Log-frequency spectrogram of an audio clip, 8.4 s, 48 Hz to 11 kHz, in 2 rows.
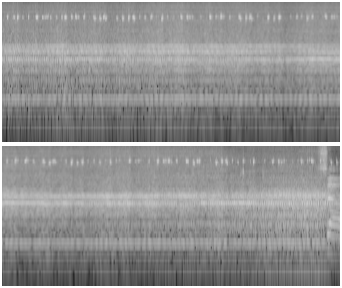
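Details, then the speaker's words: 2003 Ford Taurus 3.0L, engine running after thermostat replacement and coolant top-off: a worn idler pulley gives a high, fast chirping squeak, about three chirps a second, over the engine. "our next job is going to be this squeaking pulley right here, this idler pulley. Hear it squeaking?"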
